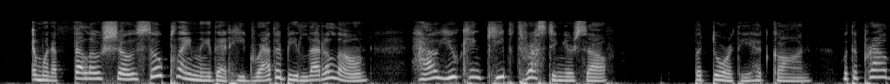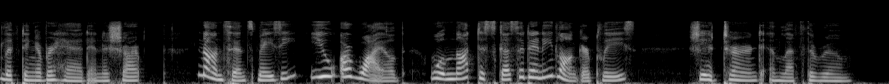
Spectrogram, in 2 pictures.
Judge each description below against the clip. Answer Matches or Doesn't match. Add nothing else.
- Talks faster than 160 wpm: Matches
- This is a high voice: Matches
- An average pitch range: Doesn't match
